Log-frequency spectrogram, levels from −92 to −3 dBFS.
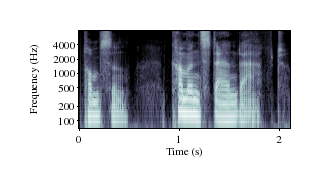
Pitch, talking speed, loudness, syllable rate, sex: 125 Hz, 140 wpm, -19 LUFS, 3.6 syllables/s, male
